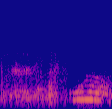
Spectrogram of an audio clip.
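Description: A cat lets out a short, drawn-out meow, a clear tonal cry lasting about half a second after a moment of low background noise.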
